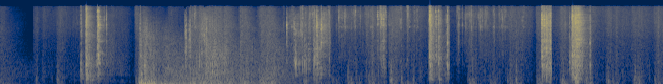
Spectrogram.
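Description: A rifle clicks and clatters while being reloaded.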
